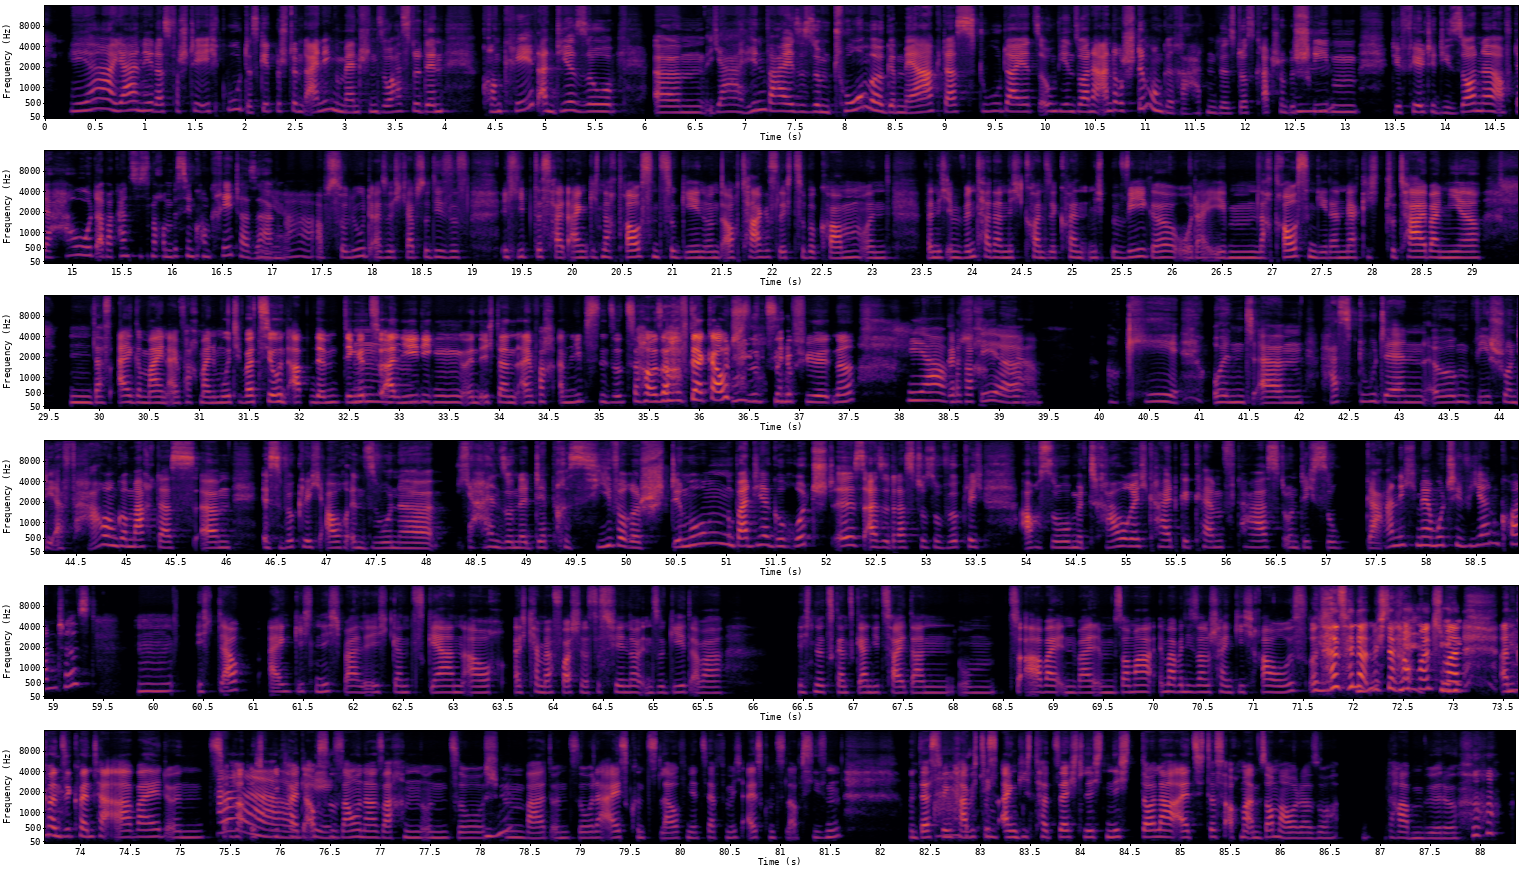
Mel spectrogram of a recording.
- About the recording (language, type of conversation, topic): German, podcast, Wie gehst du mit saisonalen Stimmungen um?
- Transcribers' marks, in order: chuckle; joyful: "auf der Couch sitze gefühlt"; laughing while speaking: "und das hindert mich dann auch manchmal"; chuckle; drawn out: "Ah"; chuckle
